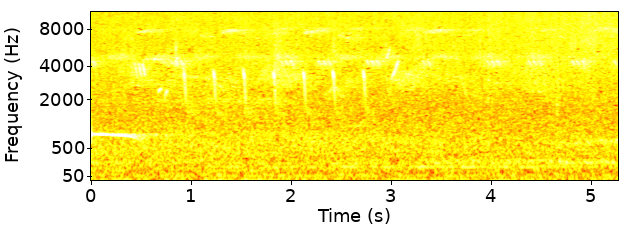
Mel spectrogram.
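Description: Near silence, with faint high chirps, a few a second, for about two seconds.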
